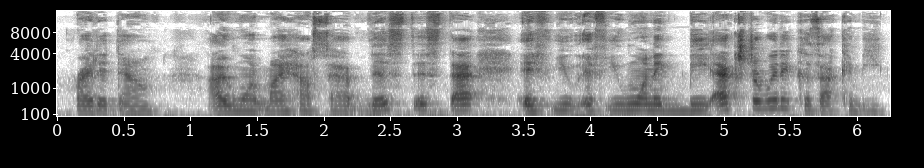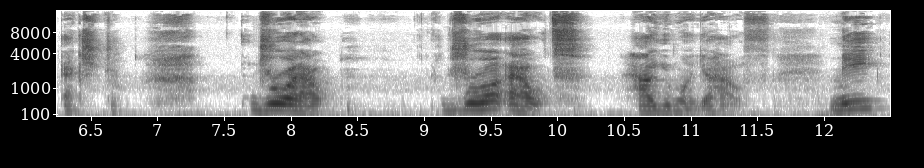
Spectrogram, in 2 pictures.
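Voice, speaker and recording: Husky-voiced woman vlogger, casual and emphatic, repeats points for effect, motivational talk. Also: sits low, a little mellow. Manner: emphatic, preachy, repeats herself; calls the viewer baby. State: getting emotional, near tears. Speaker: lifestyle vlogger.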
